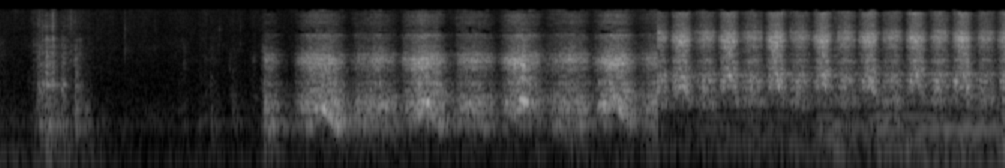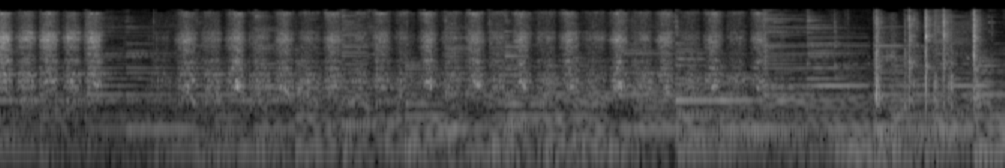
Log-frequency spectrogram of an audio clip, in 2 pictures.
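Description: Hand file rasping back and forth across a small metal casting held in a bench vice, in quick strokes about three a second, starting about two seconds in. Background music comes in about four seconds in and plays under the filing.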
